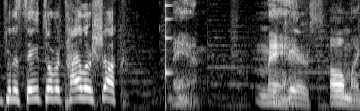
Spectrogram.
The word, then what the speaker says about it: Shough: Also, Tyler Shuck. Spell your name right or pronounce it right.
